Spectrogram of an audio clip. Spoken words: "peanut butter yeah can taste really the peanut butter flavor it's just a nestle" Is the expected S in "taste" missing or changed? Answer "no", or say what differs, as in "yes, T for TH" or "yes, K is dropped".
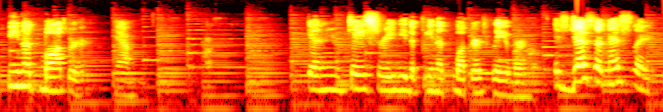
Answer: no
